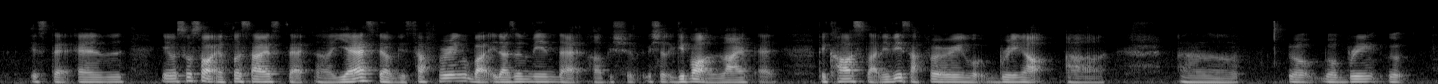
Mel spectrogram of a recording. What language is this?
English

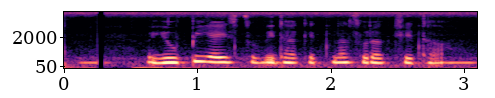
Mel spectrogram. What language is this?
Bhojpuri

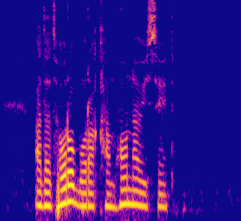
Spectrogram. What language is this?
Tajik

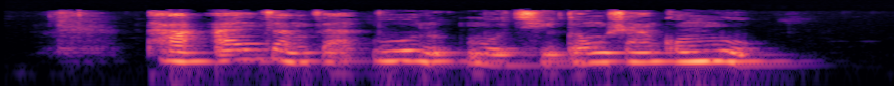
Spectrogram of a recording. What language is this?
Chinese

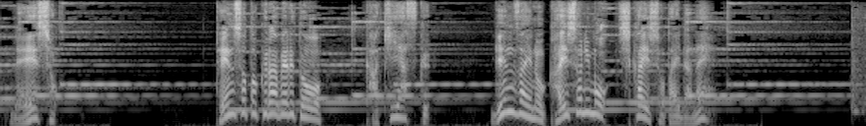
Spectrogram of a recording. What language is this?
Japanese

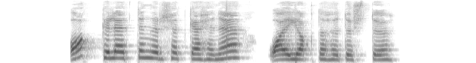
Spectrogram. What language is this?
Bashkir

